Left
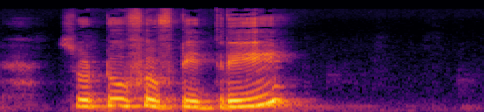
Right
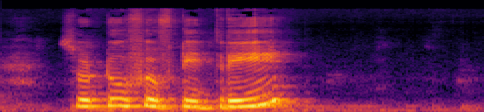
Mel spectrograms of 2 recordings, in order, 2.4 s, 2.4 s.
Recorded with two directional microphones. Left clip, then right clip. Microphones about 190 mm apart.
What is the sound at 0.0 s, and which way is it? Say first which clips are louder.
Speech: right 4 dB; 30° left (ahead or behind).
